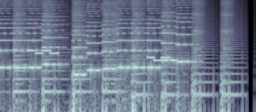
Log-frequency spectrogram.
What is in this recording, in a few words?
Level Complete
